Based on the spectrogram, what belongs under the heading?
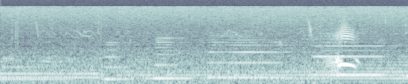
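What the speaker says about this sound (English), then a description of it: "no match for a pair of geese defending their nest" A pair of geese honk in a steady, harsh series while defending their nest, close and fairly loud, over a low constant background hum.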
